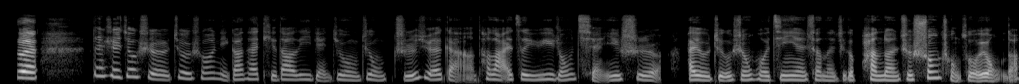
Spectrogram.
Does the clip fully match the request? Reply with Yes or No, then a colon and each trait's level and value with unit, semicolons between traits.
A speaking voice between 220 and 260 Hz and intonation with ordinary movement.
Yes: high, 225 Hz; average, 3.7 semitones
